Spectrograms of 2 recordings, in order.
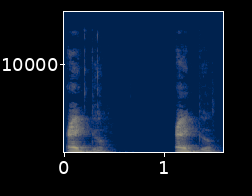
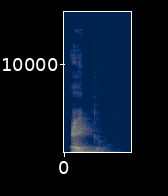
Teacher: the tongue is in the front of the mouth it has forward shift or forward movement · the body of the tongue is in the middle of the mouth the tongue is positioned midway between close and open vowel sounds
